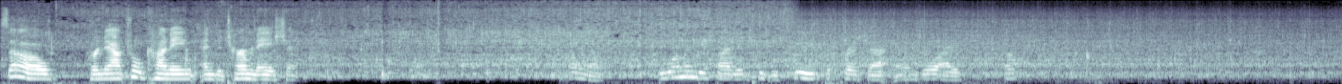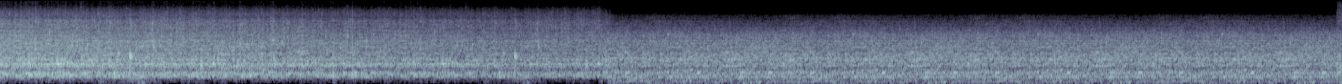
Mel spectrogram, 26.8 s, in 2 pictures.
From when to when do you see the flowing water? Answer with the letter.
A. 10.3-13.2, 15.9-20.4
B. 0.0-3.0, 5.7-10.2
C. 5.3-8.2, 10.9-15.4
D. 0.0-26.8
D.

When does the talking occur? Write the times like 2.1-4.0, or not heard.
0.0-3.0, 5.7-10.2.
